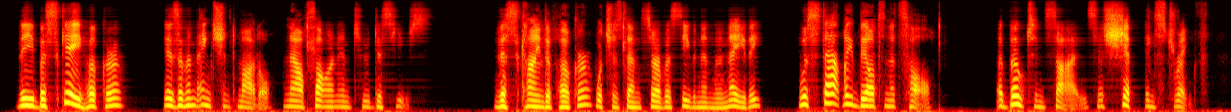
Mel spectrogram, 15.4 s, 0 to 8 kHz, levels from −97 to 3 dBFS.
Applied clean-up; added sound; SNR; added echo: neural mask model DeepFilterNet 3.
